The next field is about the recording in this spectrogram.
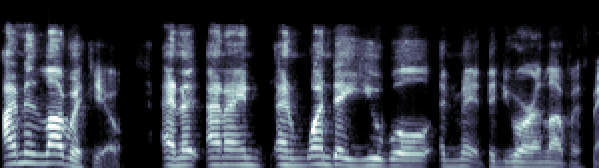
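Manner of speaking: plain, deadpan, matter-of-fact, level delivery. Retelling how Linda tells Mickey she loves him: imitating Linda saying it matter-of-factly. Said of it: "She says it so matter of factly".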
